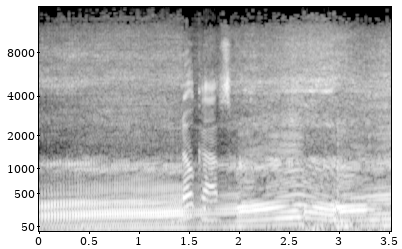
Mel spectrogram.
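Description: A loud streetbike engine drones steadily throughout, pitch sweeping up and down as the rider revs, with a voice speaking briefly over it midway.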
